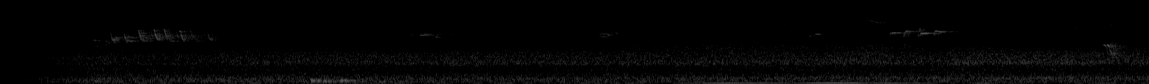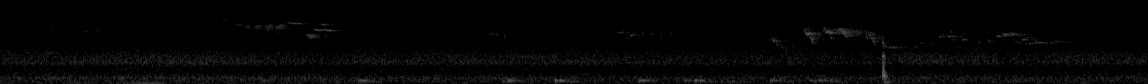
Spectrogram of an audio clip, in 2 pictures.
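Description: Small wild birds chirping and calling on and off, short high notes scattered throughout, over a faint steady hiss.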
